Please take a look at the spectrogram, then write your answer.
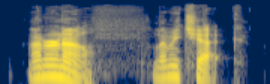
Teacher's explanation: You can hear that combined the two words let me into one when he said lemme. He also shortened the two words don't know into one when he said dunno.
